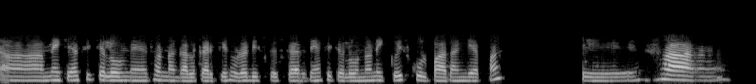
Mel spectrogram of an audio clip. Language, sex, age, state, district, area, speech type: Punjabi, female, 30-45, Punjab, Jalandhar, rural, conversation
